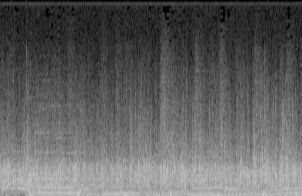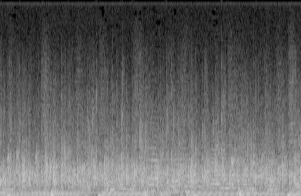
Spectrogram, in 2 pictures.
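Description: Live studio orchestra playing a bright, rhythmic tune with a steady beat while the audience applauds over it.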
